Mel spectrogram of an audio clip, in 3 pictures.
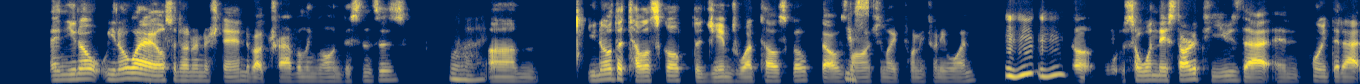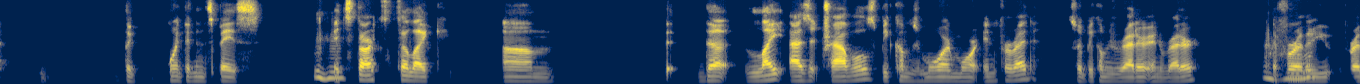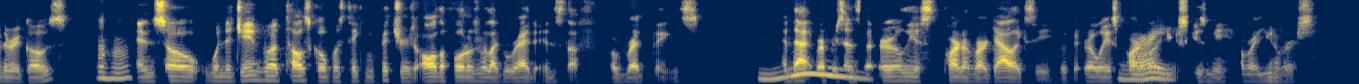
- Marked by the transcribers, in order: drawn out: "Hmm"
- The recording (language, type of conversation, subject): English, unstructured, How will technology change the way we travel in the future?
